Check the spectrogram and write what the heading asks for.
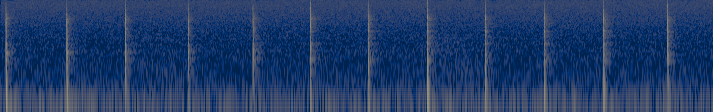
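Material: Plastic.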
